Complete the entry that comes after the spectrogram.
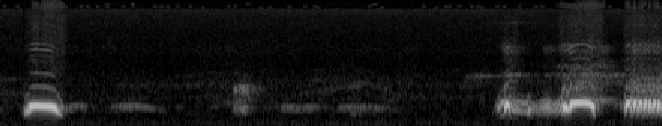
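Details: Spotted dove in chiêu gù thổ voice: one clear coo, a few faint soft notes, then a new phrase of looping hollow coos that runs into a long held note as the recording ends.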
